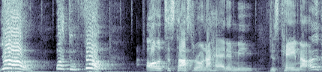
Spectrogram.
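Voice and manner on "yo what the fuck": acted scream, much higher, louder, slower. Recounting a moment of frustration, the speaker is retelling own screaming. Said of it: "I start screaming like".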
